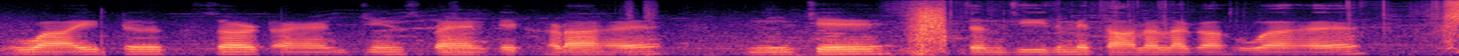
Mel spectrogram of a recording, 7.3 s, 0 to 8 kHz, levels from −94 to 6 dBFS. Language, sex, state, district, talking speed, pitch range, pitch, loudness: Hindi, male, Maharashtra, Mumbai Suburban, 125 wpm, 110-120 Hz, 115 Hz, -17 LUFS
